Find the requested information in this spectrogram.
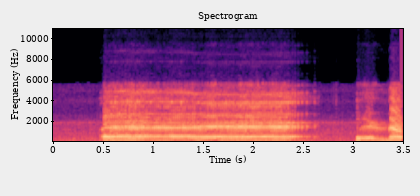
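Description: One long, loud, rumbling voiced belch lasting about two seconds, then a brief second sound: a burp, air released from the stomach.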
